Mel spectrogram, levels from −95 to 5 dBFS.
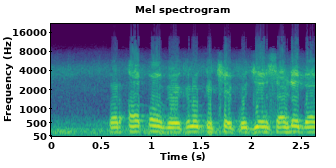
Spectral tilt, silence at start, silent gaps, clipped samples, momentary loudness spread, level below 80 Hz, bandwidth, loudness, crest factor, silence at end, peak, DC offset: -6 dB/octave; 0 s; none; 1%; 16 LU; -44 dBFS; 10.5 kHz; -9 LUFS; 10 dB; 0 s; 0 dBFS; 1%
